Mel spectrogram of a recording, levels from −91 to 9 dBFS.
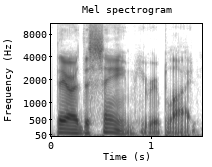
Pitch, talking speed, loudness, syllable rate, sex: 100 Hz, 240 wpm, -19 LUFS, 6.2 syllables/s, male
